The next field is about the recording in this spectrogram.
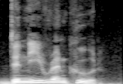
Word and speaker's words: Denis Rancourt: So I want to get that French pronunci- uh, pronunciation correct. Denis Rancourt. – Yeah, that's very good, close. Very good. Very good.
